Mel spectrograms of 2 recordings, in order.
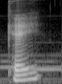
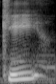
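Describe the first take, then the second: First: The name is said like the letter K. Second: The name is said like the word key. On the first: "Or a K, the letter?" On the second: "Like a key to a door?"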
